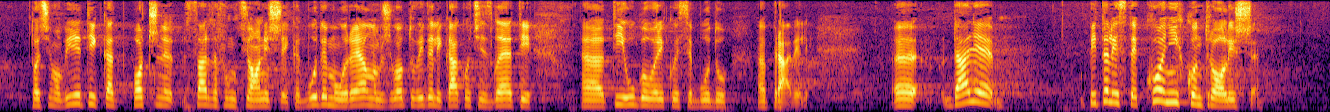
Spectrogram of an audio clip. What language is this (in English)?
Serbian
